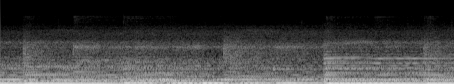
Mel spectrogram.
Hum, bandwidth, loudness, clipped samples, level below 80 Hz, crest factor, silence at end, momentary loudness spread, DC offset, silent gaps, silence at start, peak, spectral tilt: none; 5.4 kHz; -19 LUFS; under 0.1%; -16 dBFS; 10 dB; 0 s; 3 LU; under 0.1%; none; 0 s; -4 dBFS; -8.5 dB/octave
